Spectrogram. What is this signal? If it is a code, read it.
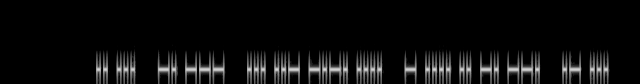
Morse code, heard as a keyed tone, about 34 wpm, 700 Hz. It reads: IS NO SUCH THING AS
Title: Sets of 5 Words Encore 35wpm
